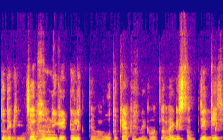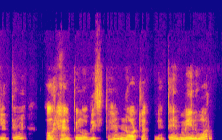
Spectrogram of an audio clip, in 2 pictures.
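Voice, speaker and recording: A woman teaching English grammar, unwell and coughing, who speaks softly and asks the class questions before answering them herself. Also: mid-range voice, quick pace, breathy edge. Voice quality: soft, quiet delivery.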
